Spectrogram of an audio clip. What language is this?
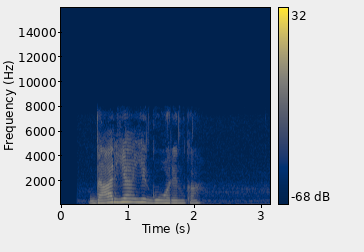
Russian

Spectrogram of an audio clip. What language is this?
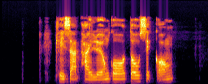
Cantonese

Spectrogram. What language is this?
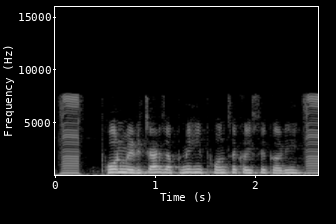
Magahi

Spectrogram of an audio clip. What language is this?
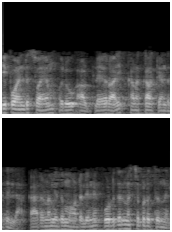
Malayalam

